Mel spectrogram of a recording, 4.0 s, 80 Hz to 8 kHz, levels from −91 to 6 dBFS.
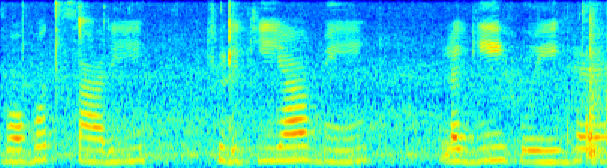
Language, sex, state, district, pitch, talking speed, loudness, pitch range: Hindi, female, Haryana, Jhajjar, 210 Hz, 105 wpm, -24 LUFS, 200-230 Hz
